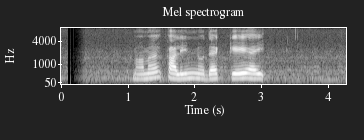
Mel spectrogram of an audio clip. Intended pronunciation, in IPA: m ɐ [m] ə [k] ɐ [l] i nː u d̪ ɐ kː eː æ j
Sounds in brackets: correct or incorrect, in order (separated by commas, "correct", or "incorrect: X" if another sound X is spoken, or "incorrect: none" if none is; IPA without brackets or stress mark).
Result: correct, correct, correct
